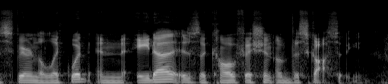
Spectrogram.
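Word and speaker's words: η: 6 pi and then that weird N symbol is pronounced ADA.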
